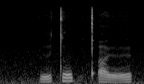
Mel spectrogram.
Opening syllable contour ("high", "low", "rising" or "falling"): rising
